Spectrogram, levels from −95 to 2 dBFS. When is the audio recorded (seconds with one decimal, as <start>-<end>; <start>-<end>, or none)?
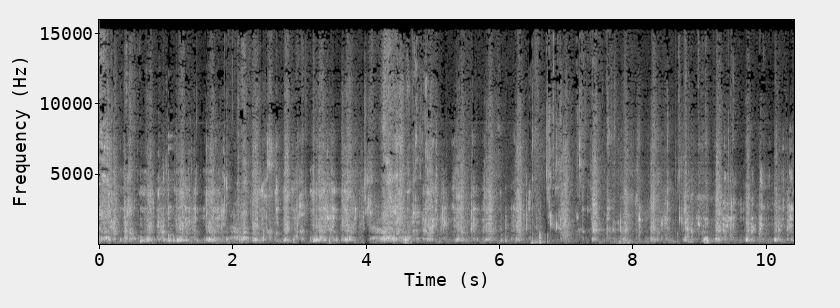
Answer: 0.0-2.2; 4.7-7.7; 9.3-10.4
